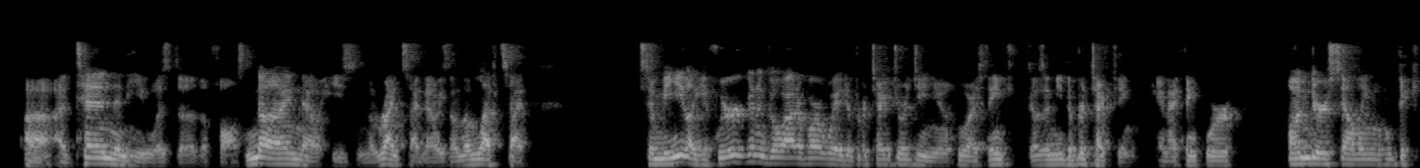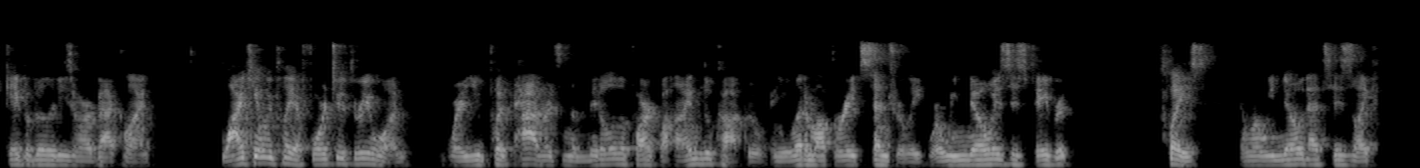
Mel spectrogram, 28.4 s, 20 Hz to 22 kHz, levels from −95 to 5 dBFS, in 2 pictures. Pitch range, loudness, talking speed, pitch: 105-120 Hz, -38 LUFS, 205 wpm, 115 Hz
